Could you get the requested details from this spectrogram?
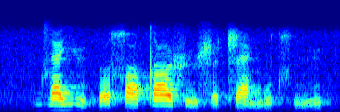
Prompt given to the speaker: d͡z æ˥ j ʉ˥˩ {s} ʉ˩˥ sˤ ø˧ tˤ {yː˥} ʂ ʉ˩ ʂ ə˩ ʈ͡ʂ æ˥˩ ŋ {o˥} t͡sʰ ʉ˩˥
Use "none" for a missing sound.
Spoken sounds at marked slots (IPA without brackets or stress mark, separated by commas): θ, uː˥, u˥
